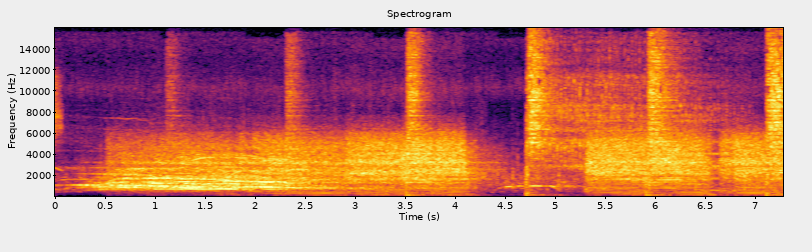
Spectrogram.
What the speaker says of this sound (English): Can we give a bigger round of applause?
